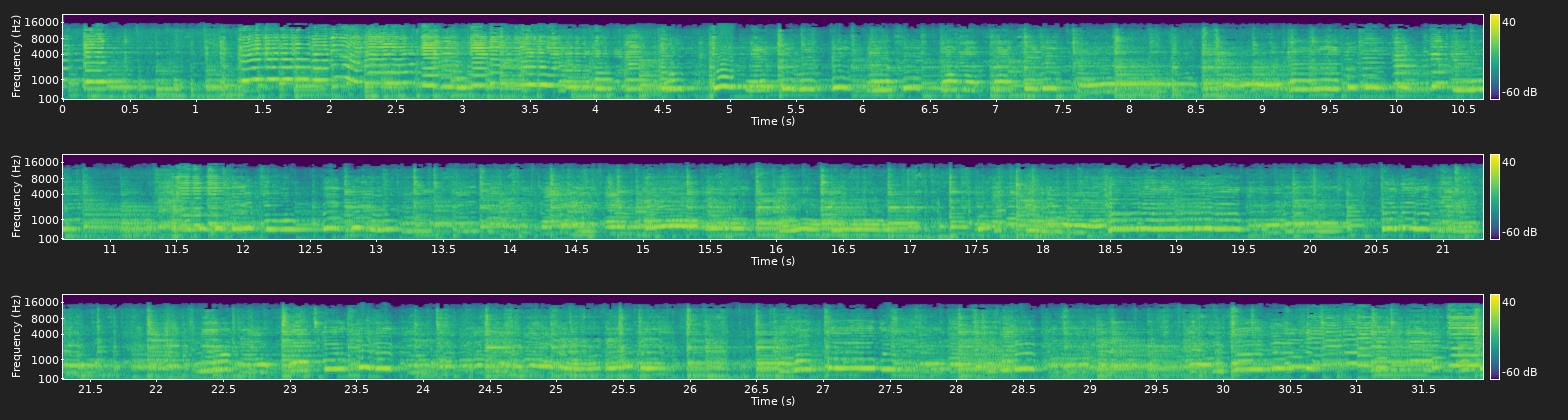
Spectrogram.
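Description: Jazz violin playing a busy melodic line full of slides, over guitar accompaniment.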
